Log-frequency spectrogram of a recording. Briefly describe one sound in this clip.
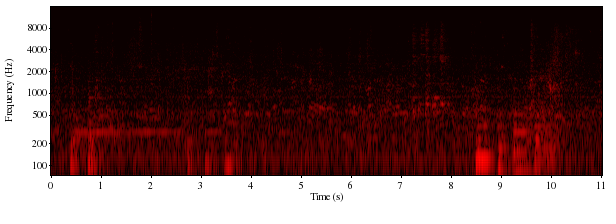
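A double bass plucks deep notes.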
